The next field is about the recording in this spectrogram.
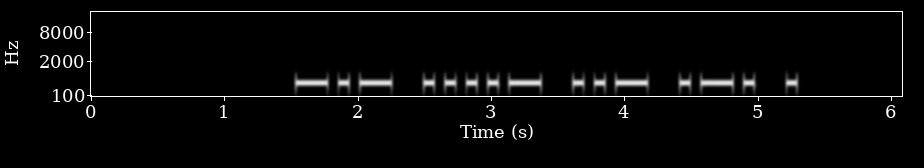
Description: Morse code, heard as a keyed tone, about 16 wpm, 700 Hz. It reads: K4URE
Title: USA Call Signs - 5 Characters - Repeated 3x - 15wpm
